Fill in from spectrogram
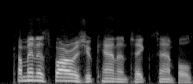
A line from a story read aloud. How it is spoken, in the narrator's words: Mendoza answered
